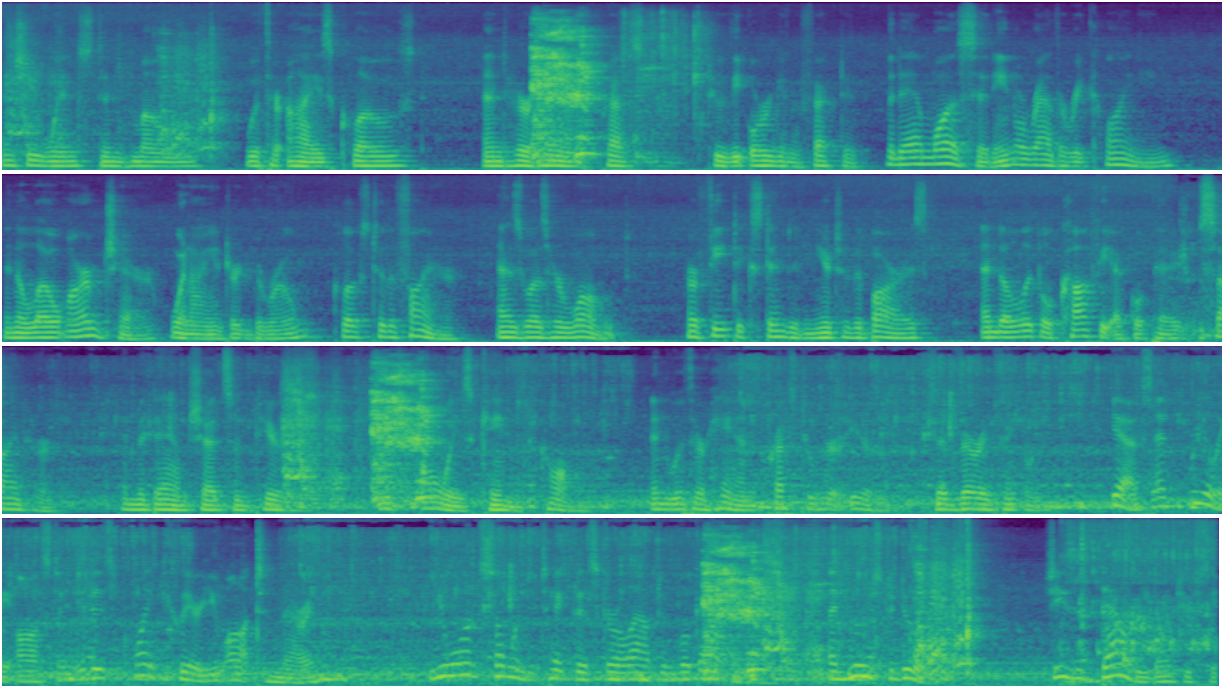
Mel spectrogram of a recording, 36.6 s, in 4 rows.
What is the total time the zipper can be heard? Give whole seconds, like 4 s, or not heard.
4 s.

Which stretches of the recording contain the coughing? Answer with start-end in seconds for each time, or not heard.
4.0-5.3, 21.1-21.8, 32.7-33.9.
